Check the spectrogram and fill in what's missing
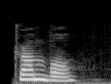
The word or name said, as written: drumble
